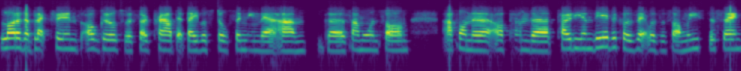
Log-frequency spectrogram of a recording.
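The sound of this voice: At a moderate pace, a woman speaks at a medium pitch with little pitch movement, in a dry, close sound with no echo.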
